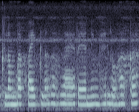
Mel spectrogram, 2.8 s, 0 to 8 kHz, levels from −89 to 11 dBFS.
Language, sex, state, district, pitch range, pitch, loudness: Hindi, female, Jharkhand, Garhwa, 215-230 Hz, 220 Hz, -16 LUFS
